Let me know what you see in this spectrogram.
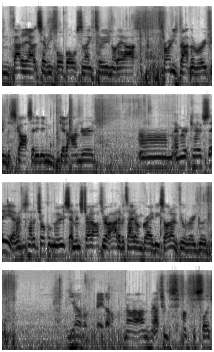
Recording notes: Stumps LIVE From KFC Carpark.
